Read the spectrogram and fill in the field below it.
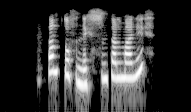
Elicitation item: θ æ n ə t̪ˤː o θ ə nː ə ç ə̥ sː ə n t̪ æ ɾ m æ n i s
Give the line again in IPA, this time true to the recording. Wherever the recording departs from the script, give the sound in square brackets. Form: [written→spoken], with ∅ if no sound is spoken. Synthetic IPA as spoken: θ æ n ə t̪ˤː o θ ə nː ə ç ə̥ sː ə n t̪ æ [ɾ→l] m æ n i [s→θ]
